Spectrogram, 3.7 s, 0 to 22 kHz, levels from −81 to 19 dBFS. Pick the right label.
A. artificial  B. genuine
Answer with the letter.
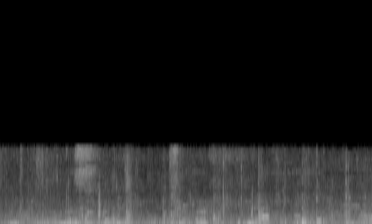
A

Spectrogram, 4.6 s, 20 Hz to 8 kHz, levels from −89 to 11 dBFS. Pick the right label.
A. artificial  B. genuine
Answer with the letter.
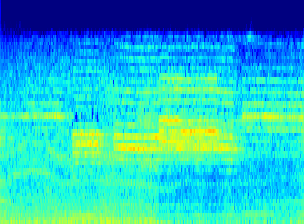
B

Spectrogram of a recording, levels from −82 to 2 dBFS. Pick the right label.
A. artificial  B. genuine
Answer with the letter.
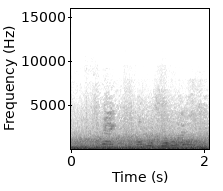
A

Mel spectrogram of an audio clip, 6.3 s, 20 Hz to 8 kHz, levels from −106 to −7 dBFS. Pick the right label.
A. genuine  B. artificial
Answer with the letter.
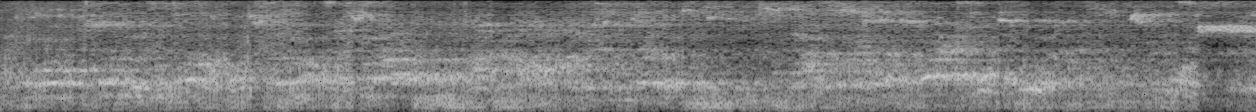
B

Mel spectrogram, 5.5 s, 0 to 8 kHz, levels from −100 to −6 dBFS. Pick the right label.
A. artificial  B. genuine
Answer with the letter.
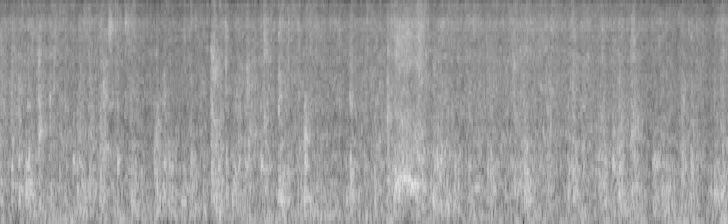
A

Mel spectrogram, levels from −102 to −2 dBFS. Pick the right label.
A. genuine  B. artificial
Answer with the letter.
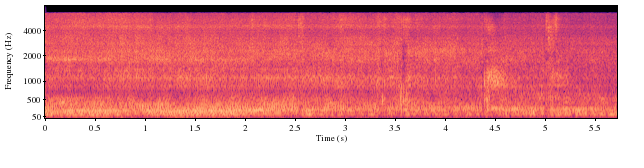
B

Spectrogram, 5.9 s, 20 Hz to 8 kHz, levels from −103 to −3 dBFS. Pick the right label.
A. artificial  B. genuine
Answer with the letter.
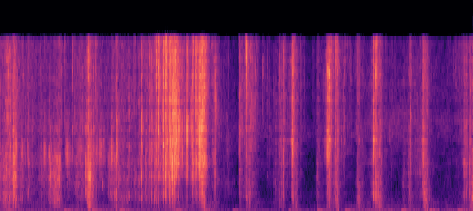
A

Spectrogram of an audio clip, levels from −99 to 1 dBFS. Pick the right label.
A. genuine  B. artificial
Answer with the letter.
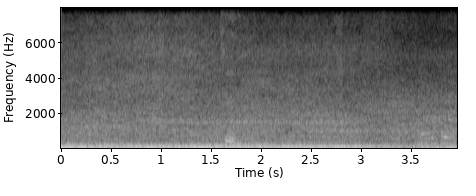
B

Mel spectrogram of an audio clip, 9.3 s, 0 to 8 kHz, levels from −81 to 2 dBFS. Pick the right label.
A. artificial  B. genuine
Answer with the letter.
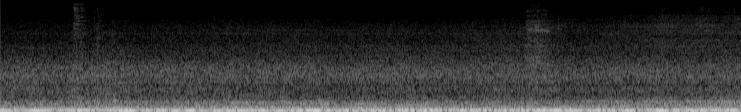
B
